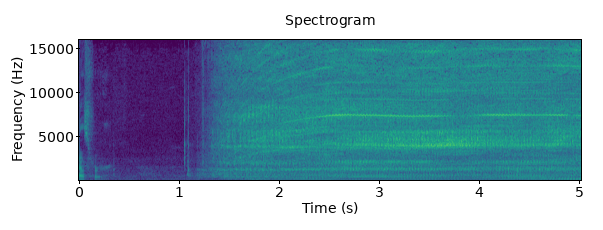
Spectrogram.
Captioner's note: machine whirring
